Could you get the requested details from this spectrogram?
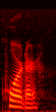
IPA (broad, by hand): ˈkwɔːr.tər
